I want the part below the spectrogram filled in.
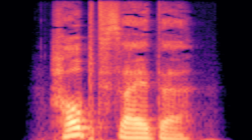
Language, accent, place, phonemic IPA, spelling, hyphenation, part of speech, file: German, Germany, Berlin, /ˈhaʊ̯ptˌzaɪ̯tə/, Hauptseite, Haupt‧sei‧te, noun, De-Hauptseite.ogg
- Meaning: main page, home page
